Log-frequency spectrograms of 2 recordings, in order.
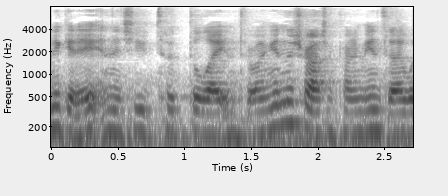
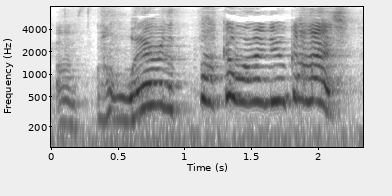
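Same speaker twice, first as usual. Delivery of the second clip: much higher, laughing through a cheeky retort; 6 dB louder than usual. Retold or imitated. Replying to people asking what she's doing, laughing and high. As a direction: toss it off with a giggle, way up high. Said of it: "I'm like".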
